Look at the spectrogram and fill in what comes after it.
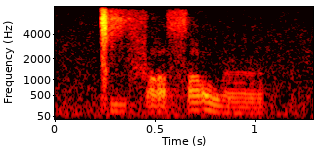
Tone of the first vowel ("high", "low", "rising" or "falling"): low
